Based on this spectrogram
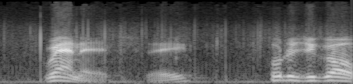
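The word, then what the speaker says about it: Greenwich: yesterday in green witch Village Kenny that's not green witch you see here in New York it's pronounced grenwich grenage see who did you go with Johnny Gren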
